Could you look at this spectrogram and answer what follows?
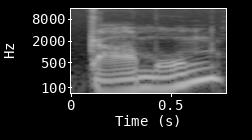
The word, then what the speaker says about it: Gamon: Gamon, glaube ich, wird sie ausgesprochen, so mit einem langen A.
